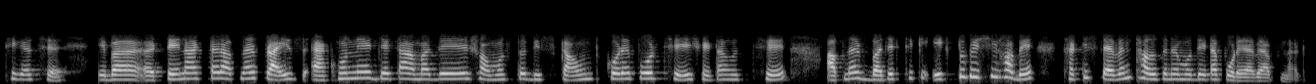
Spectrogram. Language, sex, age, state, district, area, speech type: Bengali, female, 18-30, West Bengal, Paschim Bardhaman, rural, conversation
